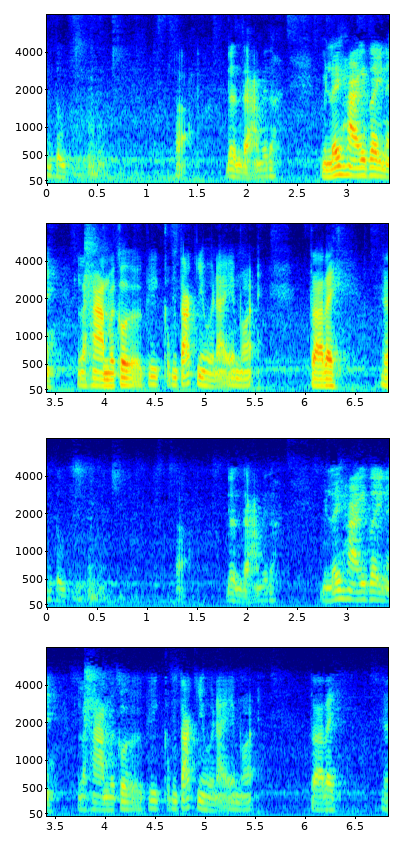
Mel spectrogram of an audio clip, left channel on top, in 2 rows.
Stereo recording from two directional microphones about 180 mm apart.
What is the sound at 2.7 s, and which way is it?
Speech, 55° left (ahead or behind).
